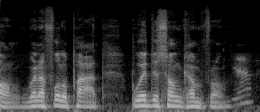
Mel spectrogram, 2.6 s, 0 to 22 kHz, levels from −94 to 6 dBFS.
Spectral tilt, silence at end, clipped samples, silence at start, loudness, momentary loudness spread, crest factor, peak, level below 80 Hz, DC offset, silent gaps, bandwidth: -6.5 dB/octave; 0.1 s; under 0.1%; 0 s; -30 LUFS; 11 LU; 16 dB; -14 dBFS; -58 dBFS; under 0.1%; none; 16 kHz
